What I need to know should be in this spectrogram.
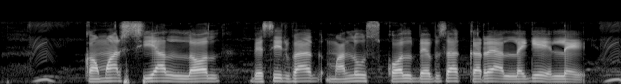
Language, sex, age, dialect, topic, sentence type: Bengali, male, 18-24, Jharkhandi, banking, statement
